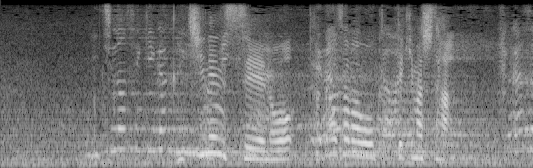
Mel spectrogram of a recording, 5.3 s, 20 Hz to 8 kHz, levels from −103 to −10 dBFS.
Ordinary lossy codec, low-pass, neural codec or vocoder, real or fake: none; 7.2 kHz; none; real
